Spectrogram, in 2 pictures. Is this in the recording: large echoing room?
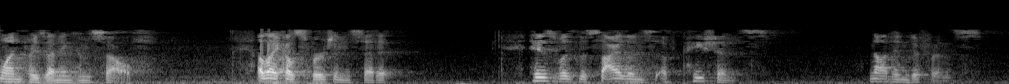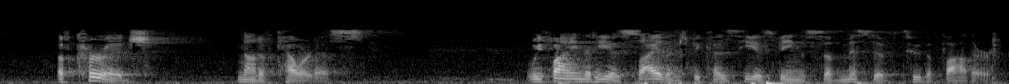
yes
